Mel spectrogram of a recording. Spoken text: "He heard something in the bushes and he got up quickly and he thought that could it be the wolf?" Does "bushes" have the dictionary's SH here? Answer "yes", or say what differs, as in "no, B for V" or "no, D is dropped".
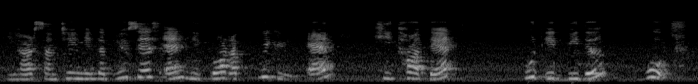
no, S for SH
